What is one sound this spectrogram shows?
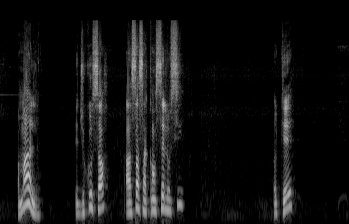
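A young man talks with animation into a microphone in short bursts.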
